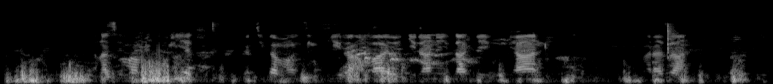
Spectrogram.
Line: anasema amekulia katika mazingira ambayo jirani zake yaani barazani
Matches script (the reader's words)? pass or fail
pass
